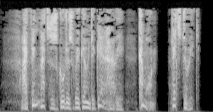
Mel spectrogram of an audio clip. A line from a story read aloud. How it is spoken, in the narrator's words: Hermione said quietly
